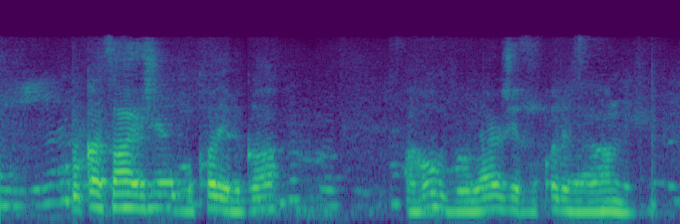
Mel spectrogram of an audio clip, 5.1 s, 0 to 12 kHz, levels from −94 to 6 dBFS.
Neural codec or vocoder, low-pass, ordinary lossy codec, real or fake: codec, 16 kHz, 1 kbps, X-Codec, HuBERT features, trained on balanced general audio; 7.2 kHz; MP3, 64 kbps; fake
